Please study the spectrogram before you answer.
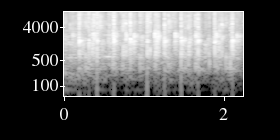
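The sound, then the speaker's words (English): Applause at a committee meeting as a staff member is acknowledged: dense, steady clapping from many hands throughout, loud and without talk. “Applause for Dennis O'Connor.”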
